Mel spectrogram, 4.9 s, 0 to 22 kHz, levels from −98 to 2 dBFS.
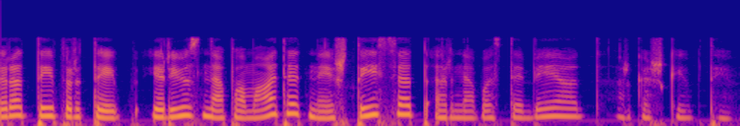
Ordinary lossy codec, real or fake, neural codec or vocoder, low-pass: MP3, 64 kbps; real; none; 7.2 kHz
